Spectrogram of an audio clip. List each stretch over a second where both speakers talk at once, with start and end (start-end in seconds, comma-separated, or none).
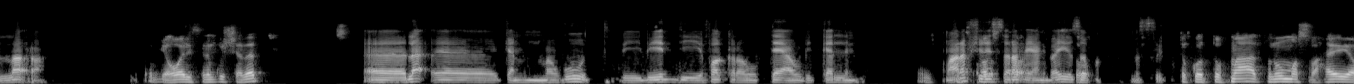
9.6-10.9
